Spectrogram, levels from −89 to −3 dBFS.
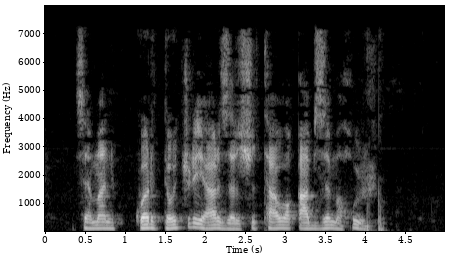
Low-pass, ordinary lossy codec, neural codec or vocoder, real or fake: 7.2 kHz; MP3, 48 kbps; none; real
